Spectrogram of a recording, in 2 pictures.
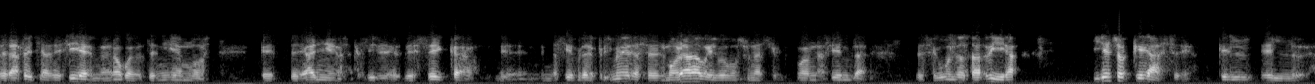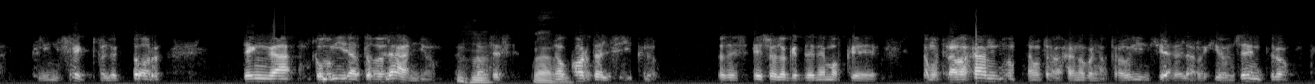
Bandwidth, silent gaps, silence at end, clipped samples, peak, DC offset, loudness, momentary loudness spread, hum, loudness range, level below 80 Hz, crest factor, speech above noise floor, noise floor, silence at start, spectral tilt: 16 kHz; none; 0.3 s; under 0.1%; 0 dBFS; under 0.1%; -20 LUFS; 17 LU; none; 5 LU; -56 dBFS; 20 dB; 36 dB; -55 dBFS; 0 s; -6.5 dB/octave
